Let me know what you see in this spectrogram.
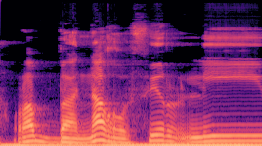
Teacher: اس کے بعد پھر ربنا اغفر لی نہیں ہے، یہ جو الف ہے یہاں پر پھر یہ گر گیا، اصل میں اغفر تھا، تو نون کو ہم نے ڈائریکٹ غین کے ساتھ کنیکٹ کر دیا اس کو، اور اس حمزہ کو گرا دیا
